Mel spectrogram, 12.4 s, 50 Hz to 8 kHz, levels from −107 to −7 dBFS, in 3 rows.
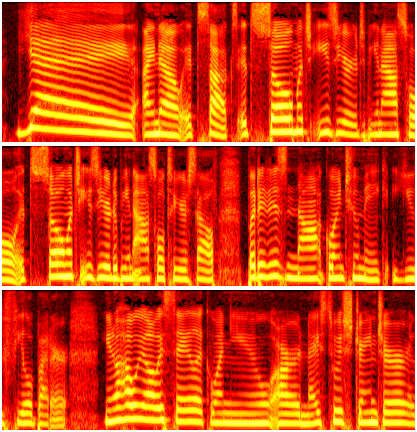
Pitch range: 210-245 Hz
